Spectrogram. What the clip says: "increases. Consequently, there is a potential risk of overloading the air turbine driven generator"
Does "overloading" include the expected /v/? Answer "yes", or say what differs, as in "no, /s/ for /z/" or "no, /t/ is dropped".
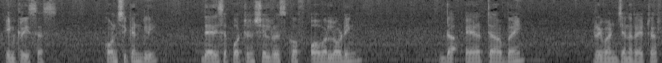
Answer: yes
